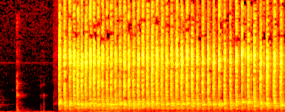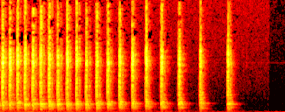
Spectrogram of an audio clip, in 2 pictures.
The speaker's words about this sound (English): Let's spin the wheel.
